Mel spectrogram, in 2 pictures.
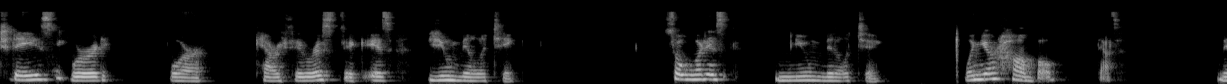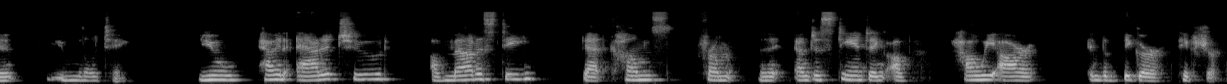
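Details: Woman with aphasia after a stroke, who also mentions apraxia and dysarthria among her communication challenges; aphasia.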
